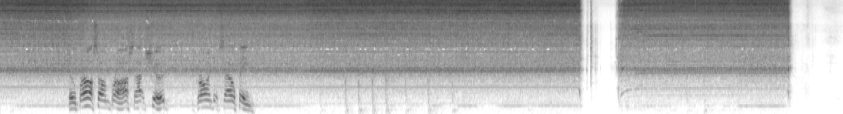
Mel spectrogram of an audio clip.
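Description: A cordless drill whirs steadily, stopping and starting again.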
